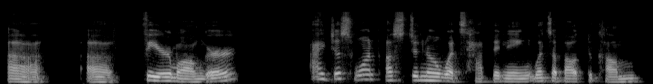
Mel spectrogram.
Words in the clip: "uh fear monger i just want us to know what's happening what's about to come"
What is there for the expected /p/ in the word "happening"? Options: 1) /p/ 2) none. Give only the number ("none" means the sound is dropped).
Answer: 1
